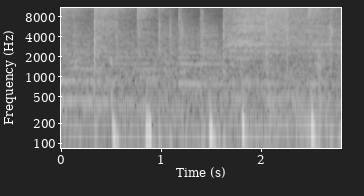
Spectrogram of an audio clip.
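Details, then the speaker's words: Low thumping heartbeat, about 90 a minute, over faint background hum, heard by the presenter through a stethoscope on himself in the back of an ambulance in a children's video; described as healthy. "Yeah, that's my heart beating. I'm nice and healthy."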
